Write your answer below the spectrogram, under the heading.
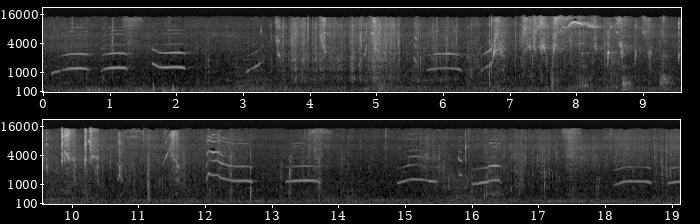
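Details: Cries of the baby monkey SUCA, hurt when Susan grabs him: repeated short arched wails, rising then falling, spaced every second or two, with bursts of clattering and rustling between them.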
